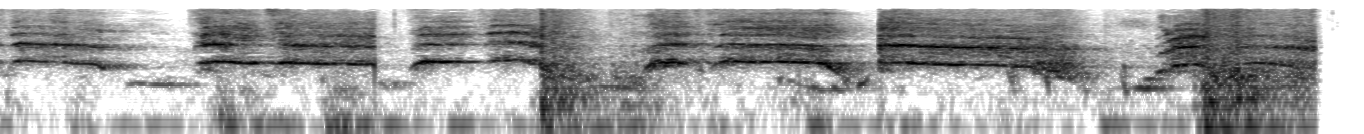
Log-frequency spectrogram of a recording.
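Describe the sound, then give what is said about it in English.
A man screams in strained, drawn-out bursts while he punches his fist through a door, heavy crashing impacts and loud splintering thuds breaking through the yelling. “You'll hear him punch out the door. He's screaming. You'll hear this crash. He is actually putting his fist through a door.”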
